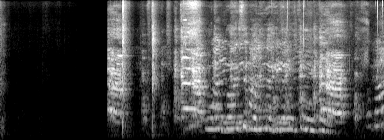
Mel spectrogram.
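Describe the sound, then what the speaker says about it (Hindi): A black hen clucks loudly and repeatedly indoors as she comes in, her agitated calls mixed with people talking nearby after a quiet start. "काली मुर्गी आई आने देने के लिए।"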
